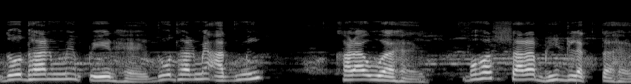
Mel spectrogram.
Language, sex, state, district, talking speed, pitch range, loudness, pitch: Hindi, female, Uttar Pradesh, Hamirpur, 170 wpm, 185-240 Hz, -18 LUFS, 220 Hz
